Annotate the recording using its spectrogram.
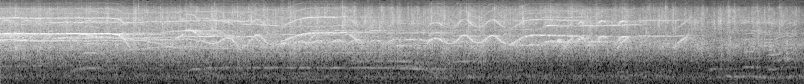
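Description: A man whistles warbling bird-like trills through a microphone in a large hall.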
